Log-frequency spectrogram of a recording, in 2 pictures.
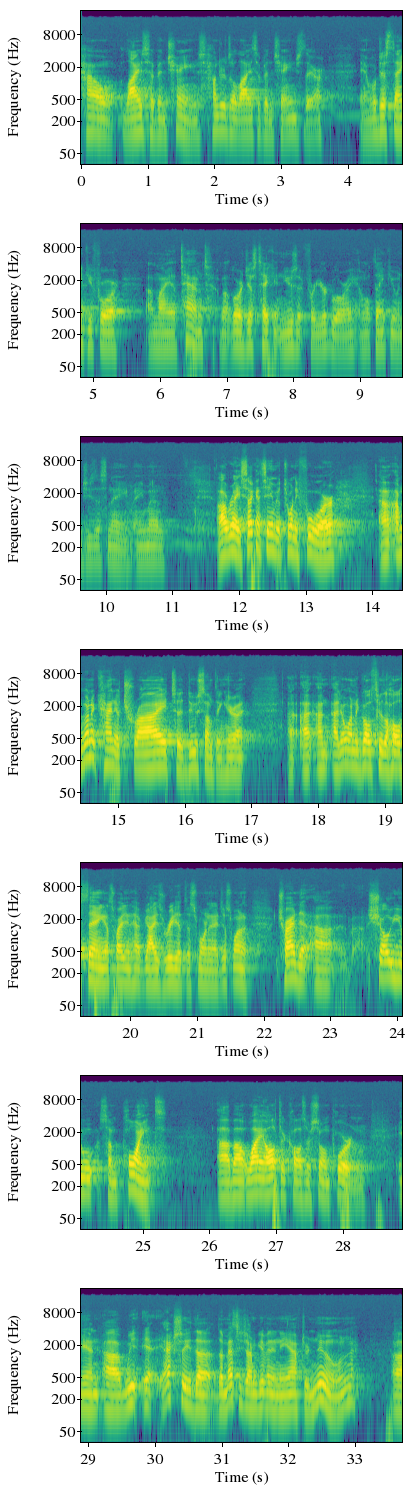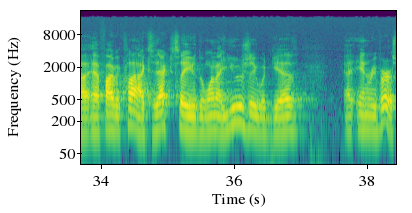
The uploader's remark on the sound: This message preached at Lighthouse Baptist Church in Schenectady, New York.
